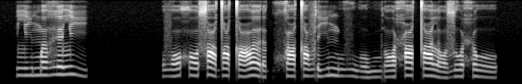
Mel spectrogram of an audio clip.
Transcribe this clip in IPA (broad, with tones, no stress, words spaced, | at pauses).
li˧mɐ˥ ɦɛ˥li˥˩ | vɔ˩˥xɔ˧sɔ˥˩dˤu˥˩ tˤə˩wɐ˥˩ɾɐ˩k xʷɛ˧tˤə˧vɾi˩˥mu˧v wo˩wu˩ ɾɔ˧ ħu˥tˤɐ˥lɔ˩ zo˥ħo˥˩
